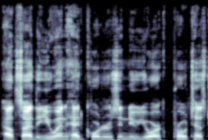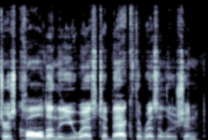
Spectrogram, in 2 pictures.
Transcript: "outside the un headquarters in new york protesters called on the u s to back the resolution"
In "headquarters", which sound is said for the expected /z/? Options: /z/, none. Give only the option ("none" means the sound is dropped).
/z/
